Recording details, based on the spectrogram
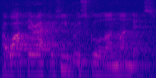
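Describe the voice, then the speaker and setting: A man's voice: medium pitch, steady tone, normal speed. A man reading a scripted first-person story aloud as a narrator. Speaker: reader in a dramatic reading. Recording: very echoey hall, distant mic, faint noise.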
